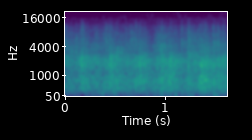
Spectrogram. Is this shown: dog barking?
no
